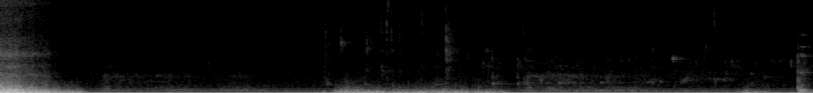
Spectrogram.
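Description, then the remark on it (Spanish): Quiet handling of a glass of water in complete darkness as someone guides the rim of the glass to their mouth to drink: a soft rumbling bump at the start, a longer muffled shuffle in the middle, and a faint tap near the end, with no talking. “Guié la boca del vaso de agua en completa oscuridad.”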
